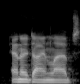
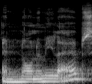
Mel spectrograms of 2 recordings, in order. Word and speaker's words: Anonyome Labs: so it's actually pronounced anonym Labs it's a hard thing to say because it actually stands for anonymous me it was it was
